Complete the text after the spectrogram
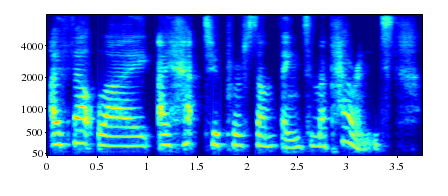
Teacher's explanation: we don't need to put the T sound, the K, the D sound there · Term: stop sounds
